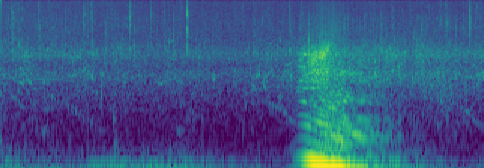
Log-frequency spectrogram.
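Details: Humpback whale sound: a loud, deep moan that slides steeply downward and carries rich harmonics, rising out of a low, rumbling underwater background about three seconds in.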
